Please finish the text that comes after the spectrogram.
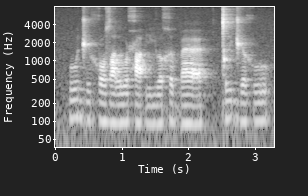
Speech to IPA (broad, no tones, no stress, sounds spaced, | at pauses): u d͡ʒ ɯ x u zˤ a l u ħ a ʔ i j ɯ χ i b æ | ǀ ɨ d͡ʒ ə˞ x u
